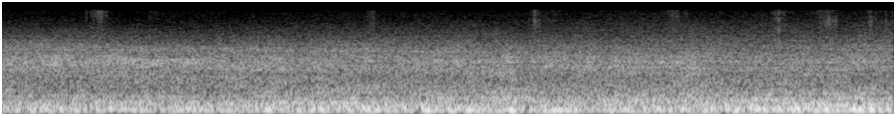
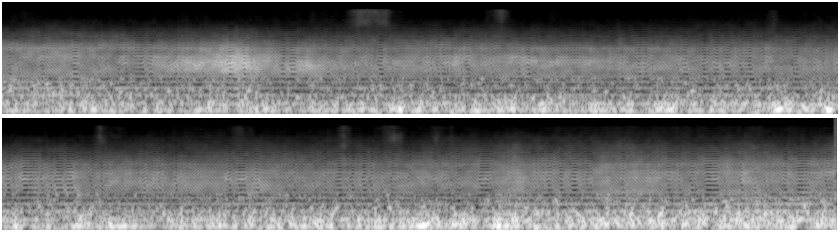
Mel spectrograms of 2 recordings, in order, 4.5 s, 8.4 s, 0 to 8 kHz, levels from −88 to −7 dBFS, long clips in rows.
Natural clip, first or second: first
